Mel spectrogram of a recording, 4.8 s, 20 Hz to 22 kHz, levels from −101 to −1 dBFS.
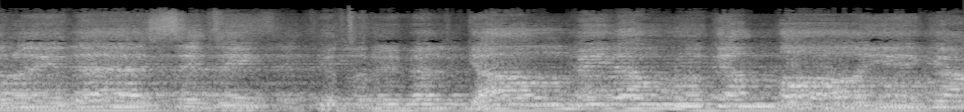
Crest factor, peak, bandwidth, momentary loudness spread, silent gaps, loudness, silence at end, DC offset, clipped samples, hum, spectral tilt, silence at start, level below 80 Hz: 12 dB; -6 dBFS; 16 kHz; 5 LU; none; -20 LUFS; 0 s; under 0.1%; under 0.1%; none; -4.5 dB/octave; 0 s; -34 dBFS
